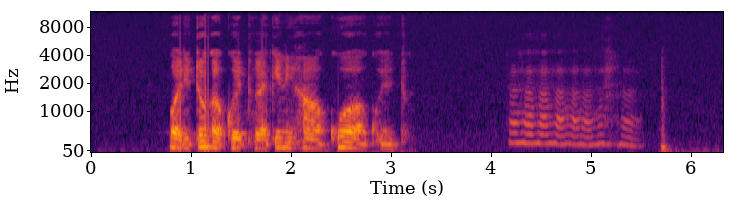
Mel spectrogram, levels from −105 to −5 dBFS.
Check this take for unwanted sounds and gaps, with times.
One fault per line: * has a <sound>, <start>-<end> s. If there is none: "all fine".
* has a laugh, 4.1-5.6 s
